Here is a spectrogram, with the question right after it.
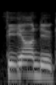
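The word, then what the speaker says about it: Mfiondu: But Mifondu? – Mifondu. Mifondu? Is no, it just Fiondu? The M at the beginning throws everybody off. – Fiondu? – Yeah. – Fiondu Cabangeli, I think is rookie mistake.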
